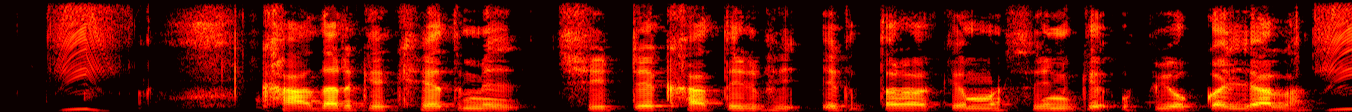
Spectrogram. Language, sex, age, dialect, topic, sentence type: Bhojpuri, male, 18-24, Southern / Standard, agriculture, statement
